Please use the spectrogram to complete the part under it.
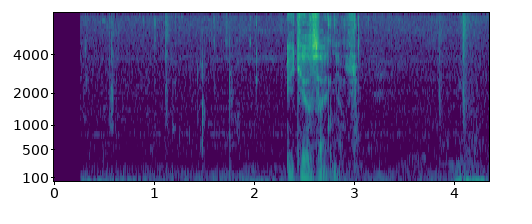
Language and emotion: Russian, neutral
